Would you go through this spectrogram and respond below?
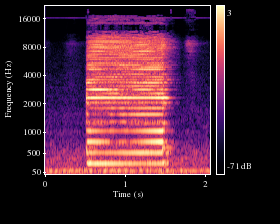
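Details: A loud, steady buzzing tone lasting about one second, then stopping: Siemens Magnetom MRI scanner gradient noise during imaging.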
